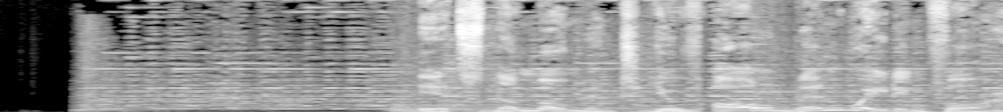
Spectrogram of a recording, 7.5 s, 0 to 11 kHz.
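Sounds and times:
bell ringing: 0:00.6 - 0:05.8
speech: 0:03.2 - 0:07.5.

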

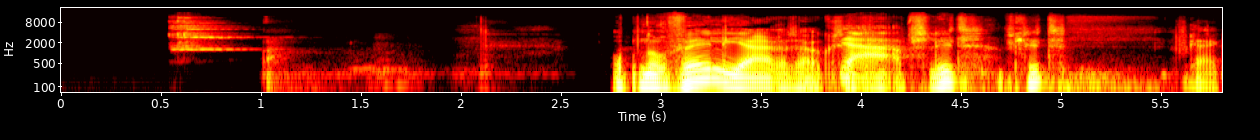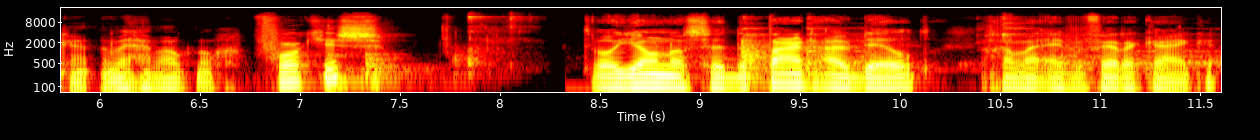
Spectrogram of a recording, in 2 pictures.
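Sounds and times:
wine glasses clinking in a toast: 0:00.6 - 0:01.2, 0:09.2 - 0:11.6
speech: 0:02.8 - 0:11.6.

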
